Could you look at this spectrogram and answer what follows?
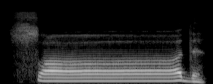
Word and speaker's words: صاد: So we tell them that look dear student, in English alphabet, as we can see that SAAD sounds exactly just like this letter, that صاد, صاد.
